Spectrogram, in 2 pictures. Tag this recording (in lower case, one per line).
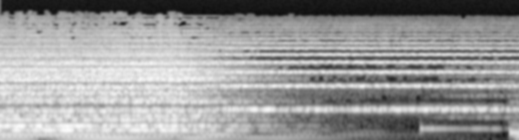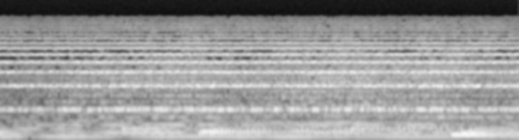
music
